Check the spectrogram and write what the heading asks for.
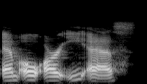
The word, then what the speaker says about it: mores: a part of so more as spelled m-o-r-e-s and pronounced more um they are social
